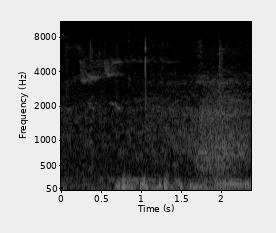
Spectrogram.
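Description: Faint outdoor background: low rumbling and rustling that picks up about a third of the way in, with a few faint, short high chirps.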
